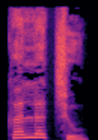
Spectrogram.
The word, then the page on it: ಕಲ್ಲಚ್ಚು: kallaccu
